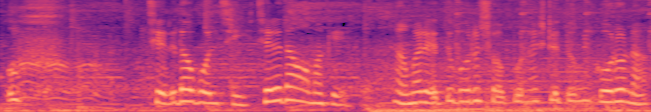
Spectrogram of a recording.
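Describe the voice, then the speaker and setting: A woman voicing a captured young wife who is defiant and pleading, in a homemade cartoon, with loud background music. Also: very high-pitched, a little fast, gravelly.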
